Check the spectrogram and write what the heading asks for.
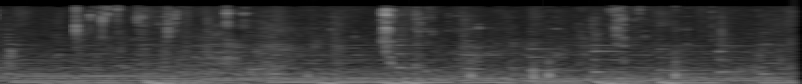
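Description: Quiet chewing of a mouthful of tender braised carrot, soft small clicks of the mouth with no crunch, over faint background music.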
